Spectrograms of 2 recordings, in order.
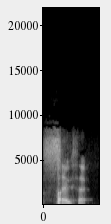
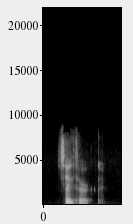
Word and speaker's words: Southwark: I think it is spelt that way, but you don't pronounce the W. So it's like Suffolk, but Southwark. Southwark. No W, okay?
